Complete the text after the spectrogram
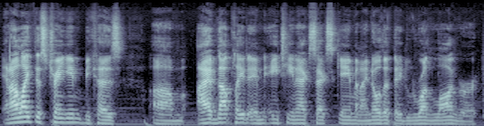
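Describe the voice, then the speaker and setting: A man's voice: fairly low pitch, normal speed, pushed and bright. A man hosting a casual live stream, ranking board games in an enthusiastic, rambling way with lots of fillers and restarts. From United States.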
